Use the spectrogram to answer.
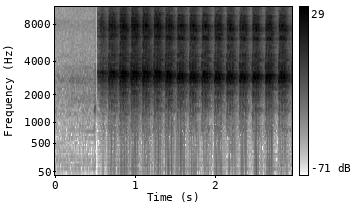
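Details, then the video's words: A kingfisher gives harsh, rasping calls, about three each second in a steady chattering run. The notes are high and grating, with no other sounds. "suara kasar tengkek udang"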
